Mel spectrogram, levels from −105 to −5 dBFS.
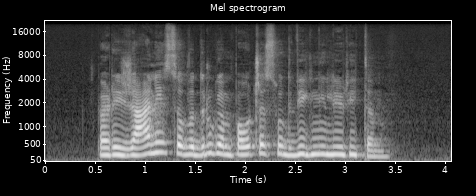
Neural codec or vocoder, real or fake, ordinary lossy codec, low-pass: vocoder, 44.1 kHz, 128 mel bands, Pupu-Vocoder; fake; none; 19.8 kHz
